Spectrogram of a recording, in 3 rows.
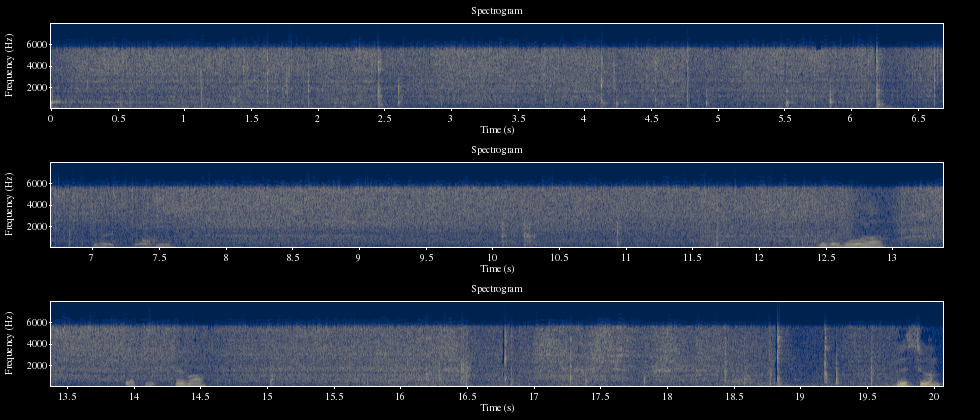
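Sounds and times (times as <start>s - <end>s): vegetables sizzling in a pan: 0.0s - 19.9s
wooden spoon scraping a pan: 15.7s - 18.8s.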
